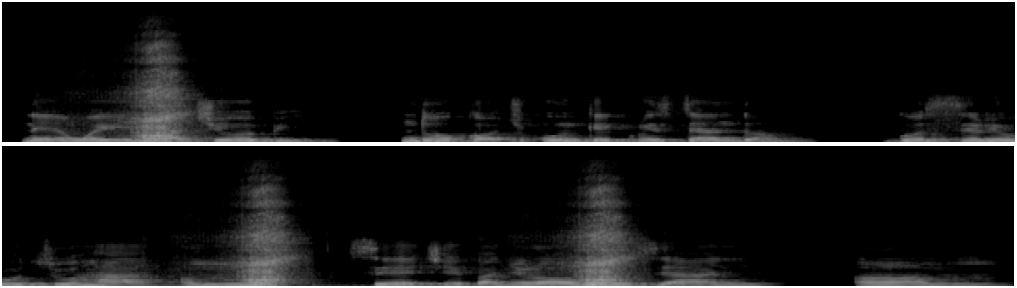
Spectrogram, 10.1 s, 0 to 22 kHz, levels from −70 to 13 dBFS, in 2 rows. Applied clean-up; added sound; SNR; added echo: none; Hiss; -2 dB; none.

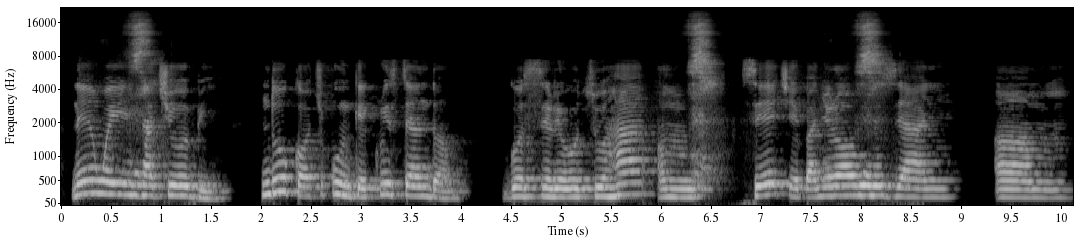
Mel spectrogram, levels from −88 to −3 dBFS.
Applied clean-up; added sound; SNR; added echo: neural mask model Resemble Enhance denoiser.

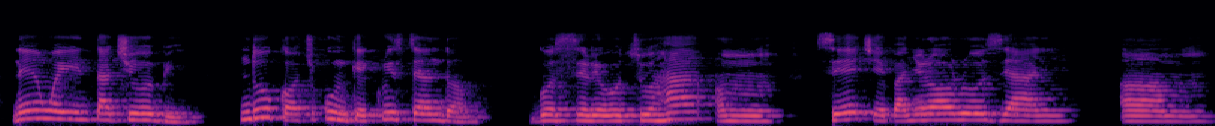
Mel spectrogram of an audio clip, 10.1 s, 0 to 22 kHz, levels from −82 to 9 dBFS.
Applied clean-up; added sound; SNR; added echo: none; none; none; none.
